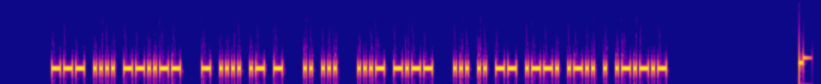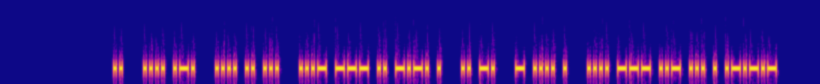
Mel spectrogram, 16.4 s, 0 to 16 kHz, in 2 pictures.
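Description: Fast Morse code at about 40 words per minute sending practice sentences built from the top 500 words and abbreviations: a steady mid-pitched tone keyed in rapid dots and dashes, two long runs separated by a short pause with a single click.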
